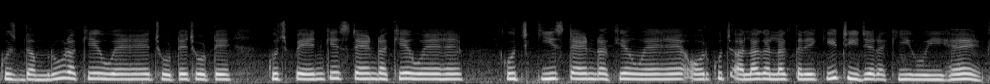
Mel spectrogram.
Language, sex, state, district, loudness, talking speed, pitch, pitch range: Hindi, female, Rajasthan, Jaipur, -12 LUFS, 180 wpm, 245 Hz, 240-255 Hz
